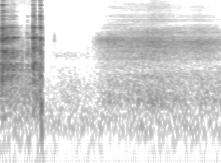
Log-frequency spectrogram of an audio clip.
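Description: Several sharp metal clinks in the first half-second, a fork knocking against a dish or container. About a second in comes a soft breathy hiss lasting just over a second.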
